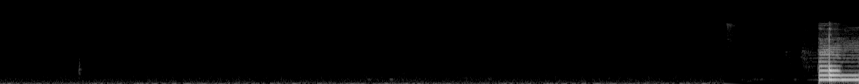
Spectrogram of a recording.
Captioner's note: silence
